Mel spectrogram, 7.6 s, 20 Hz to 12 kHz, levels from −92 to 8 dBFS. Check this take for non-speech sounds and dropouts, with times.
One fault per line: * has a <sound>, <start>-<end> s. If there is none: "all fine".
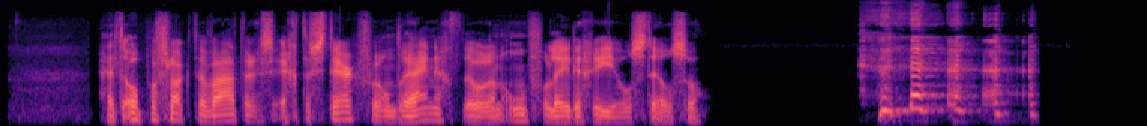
* has a laugh, 5.7-6.9 s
